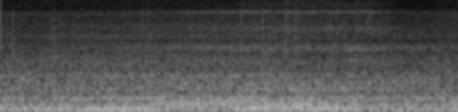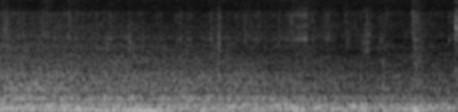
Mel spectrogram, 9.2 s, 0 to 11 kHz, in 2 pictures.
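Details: 2017 Subaru WRX STI: steady low engine rumble with a faint thin whistle or hiss; owner suspects a boost leak, while the dealership checked bolts and exhaust manifold and called it normal.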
